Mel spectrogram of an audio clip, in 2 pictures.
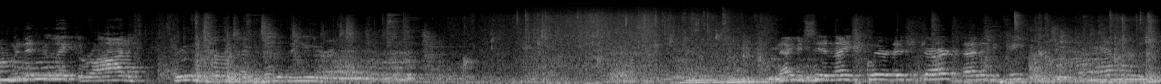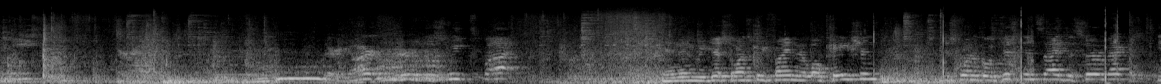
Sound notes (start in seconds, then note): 0.0 cattle sounds; 3.7 cattle sounds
